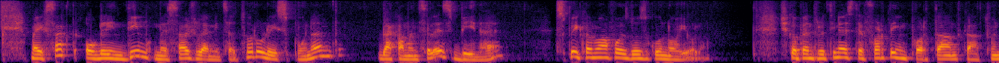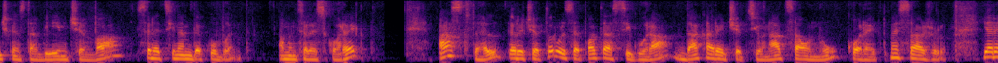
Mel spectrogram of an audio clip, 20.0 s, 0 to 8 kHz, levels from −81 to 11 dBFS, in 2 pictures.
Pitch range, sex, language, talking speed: 130-195 Hz, male, Romanian, 150 wpm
